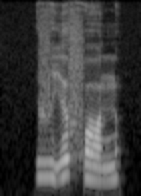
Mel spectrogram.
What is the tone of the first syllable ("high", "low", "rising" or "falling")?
rising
